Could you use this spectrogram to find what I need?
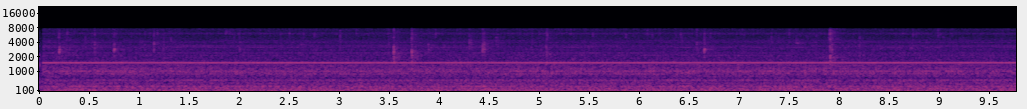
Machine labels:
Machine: pump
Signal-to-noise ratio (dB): 6 dB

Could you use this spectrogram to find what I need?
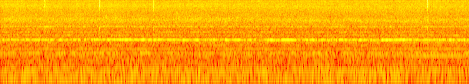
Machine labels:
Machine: valve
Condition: abnormal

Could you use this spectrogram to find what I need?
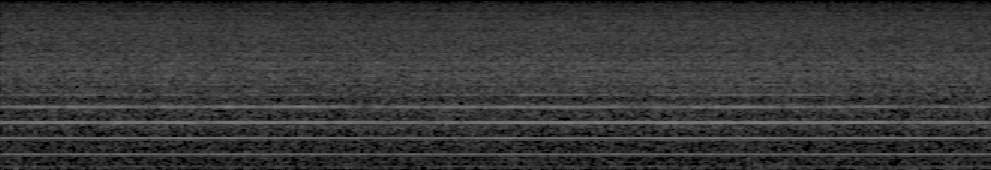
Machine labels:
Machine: fan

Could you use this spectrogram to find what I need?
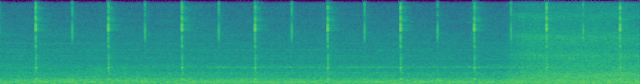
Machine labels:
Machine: valve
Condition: normal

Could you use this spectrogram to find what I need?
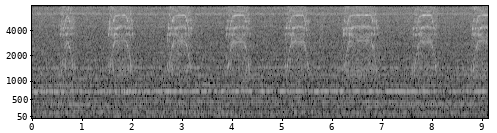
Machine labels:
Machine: slide rail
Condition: normal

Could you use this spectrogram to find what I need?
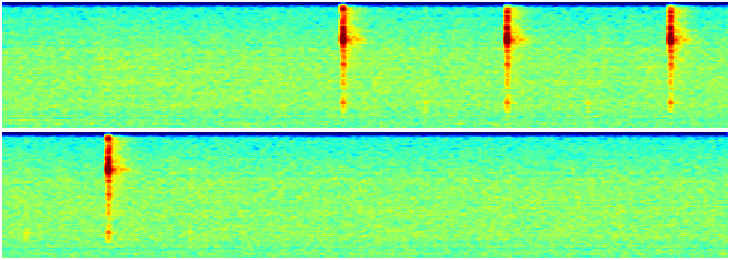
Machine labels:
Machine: valve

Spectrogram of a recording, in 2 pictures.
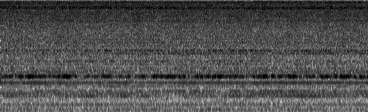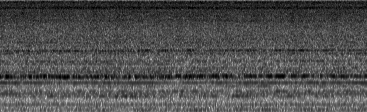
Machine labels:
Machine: fan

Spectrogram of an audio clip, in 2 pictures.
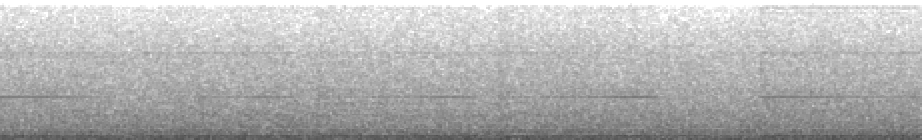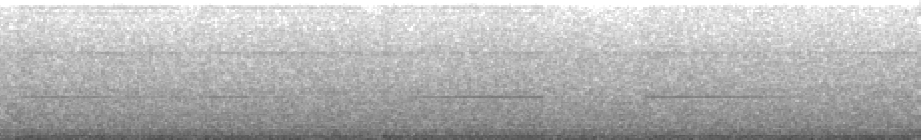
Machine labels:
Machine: slide rail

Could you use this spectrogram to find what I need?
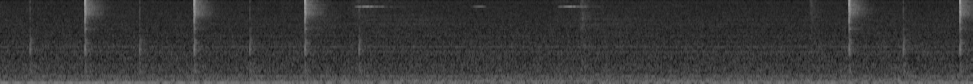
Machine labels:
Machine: valve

